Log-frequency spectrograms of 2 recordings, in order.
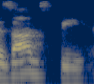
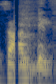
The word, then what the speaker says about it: Zogby: Just just like going back to Zogby. I just said his name wrong. Zogby.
